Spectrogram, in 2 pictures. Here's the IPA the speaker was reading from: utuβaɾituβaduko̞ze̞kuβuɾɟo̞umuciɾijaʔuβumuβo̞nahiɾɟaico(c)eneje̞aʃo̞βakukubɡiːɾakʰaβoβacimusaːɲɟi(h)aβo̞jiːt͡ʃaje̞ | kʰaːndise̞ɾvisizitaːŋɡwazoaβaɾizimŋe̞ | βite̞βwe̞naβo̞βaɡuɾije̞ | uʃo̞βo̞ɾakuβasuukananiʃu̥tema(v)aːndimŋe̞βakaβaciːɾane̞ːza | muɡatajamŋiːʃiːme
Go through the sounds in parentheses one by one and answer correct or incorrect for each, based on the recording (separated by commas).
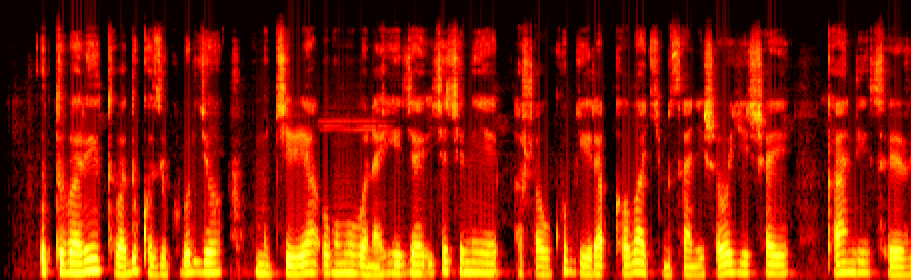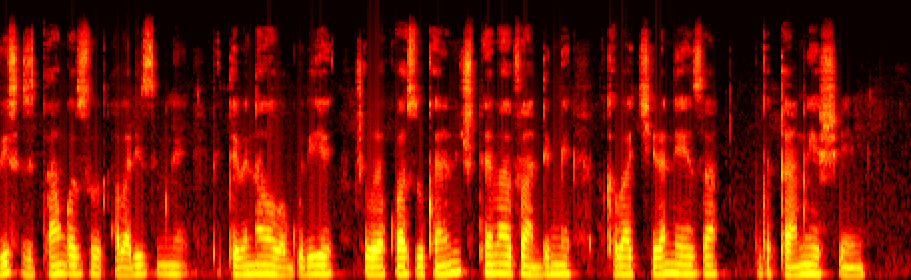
correct, incorrect, correct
